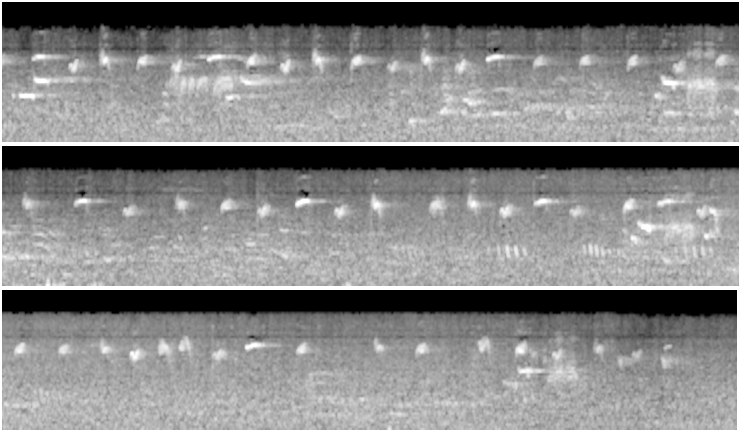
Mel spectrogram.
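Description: Songbirds chirping: a steady series of short high chirps, about two to three a second, with a few lower calls mixed in now and then.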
